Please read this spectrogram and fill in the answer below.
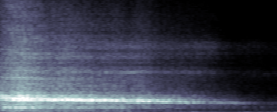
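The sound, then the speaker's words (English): A single forceful exhale during a breathwork exercise: one long breathy rush of air that starts strong and fades away over about two and a half seconds, heard alone. “Deep breath in, forceful blowing out.”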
